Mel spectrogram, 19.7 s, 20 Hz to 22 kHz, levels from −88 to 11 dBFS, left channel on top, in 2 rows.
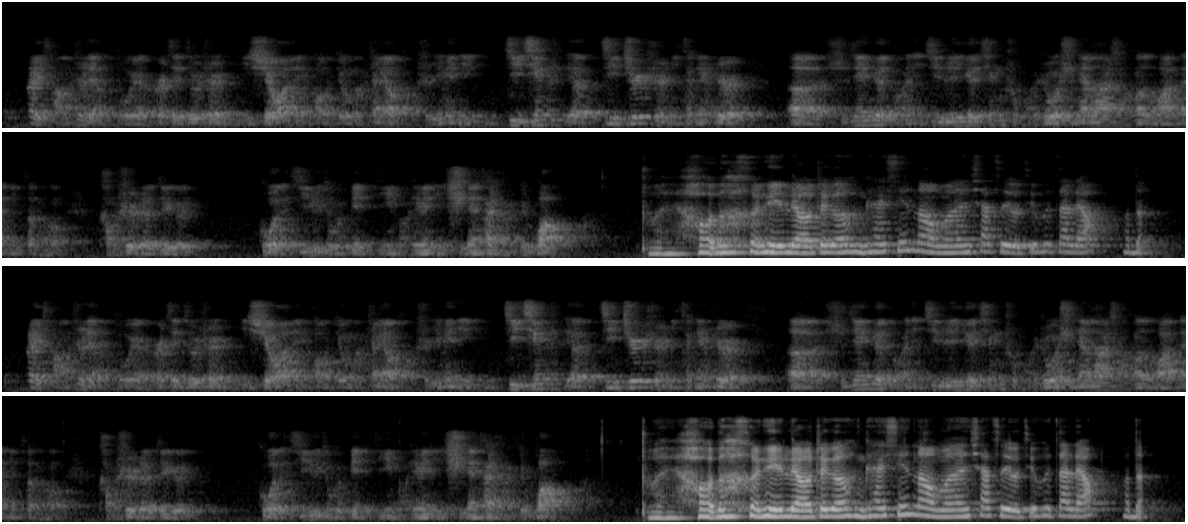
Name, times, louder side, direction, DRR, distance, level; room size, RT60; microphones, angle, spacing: voice 1, 0.2-3.9 4.2-11.4 12.0-14.8, equal, 50° right, 1.3 m, -45 dB
voice 2, 15.2-19.4, right 5 dB, 85° right, 0.4 m, -28 dB
6.5 x 3.7 x 4.4 m
head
